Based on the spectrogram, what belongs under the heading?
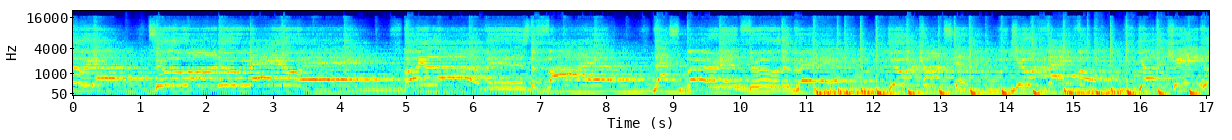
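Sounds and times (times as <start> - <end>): person singing worship song: 0.0 - 17.0
held bass notes: 7.4 - 17.0.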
